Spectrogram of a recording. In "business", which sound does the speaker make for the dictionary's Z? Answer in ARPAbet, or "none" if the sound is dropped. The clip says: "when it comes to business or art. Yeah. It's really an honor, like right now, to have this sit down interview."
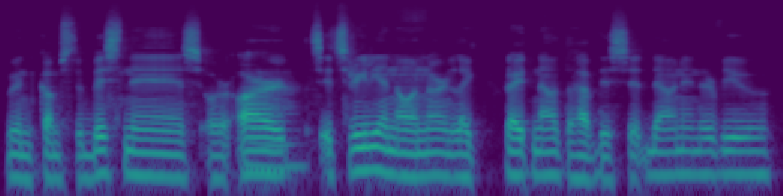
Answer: S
